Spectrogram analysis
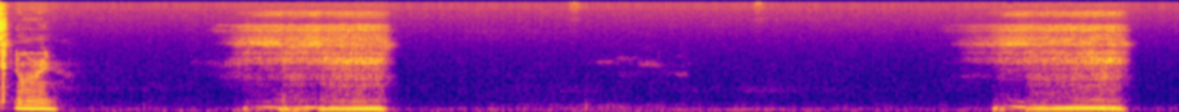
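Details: Cane Corso (Italian Mastiff) dog sleeping: loud, rough, rumbling snores on inhaling, spaced several seconds apart with quiet pauses; snoring in a large dog.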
